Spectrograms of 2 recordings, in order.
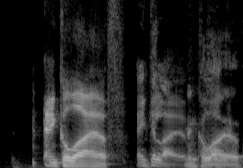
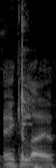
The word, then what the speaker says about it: Ankalaev: Ankalaev. Ankalaev.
